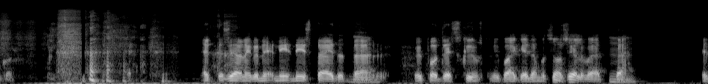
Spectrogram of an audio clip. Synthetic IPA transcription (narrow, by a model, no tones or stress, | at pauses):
kon | et̪ːæseolniŋkoneniːniːst̪æeit̪ot̪ɑ̰hypot̪eskysymyst̪oniʋɑikeit̪ɑmut̪seonselʋæ̰ːet̪ːæ | e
